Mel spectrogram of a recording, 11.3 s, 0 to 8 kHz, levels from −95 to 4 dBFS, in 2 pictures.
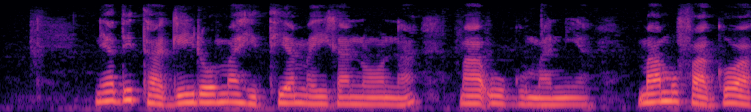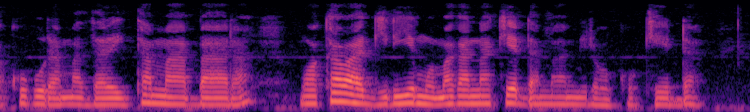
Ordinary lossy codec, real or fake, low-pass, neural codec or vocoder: none; real; 7.2 kHz; none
